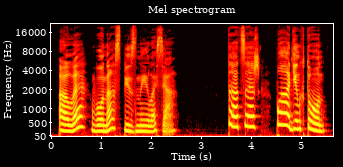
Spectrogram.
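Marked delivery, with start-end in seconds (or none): 3.6-5.5 sudden, pitched-up, exclaiming cry. Reading a character's line as a familiar figure surfaces in the water, exclaiming. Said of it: "вигукнула Джуді".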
